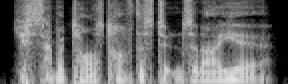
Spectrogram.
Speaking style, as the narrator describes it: Hermione murmured

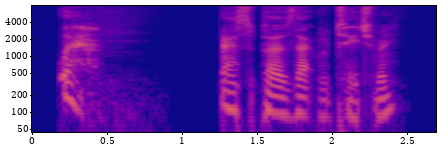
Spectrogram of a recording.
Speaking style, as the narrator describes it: she muttered, wincing

